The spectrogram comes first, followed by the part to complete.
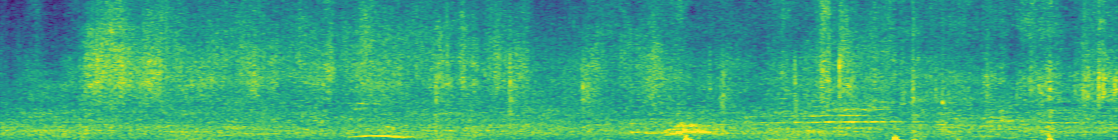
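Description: Steady background hiss of a shopping mall, with a few soft low thumps in the second half as plastic hula hoops drop to the carpeted floor.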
